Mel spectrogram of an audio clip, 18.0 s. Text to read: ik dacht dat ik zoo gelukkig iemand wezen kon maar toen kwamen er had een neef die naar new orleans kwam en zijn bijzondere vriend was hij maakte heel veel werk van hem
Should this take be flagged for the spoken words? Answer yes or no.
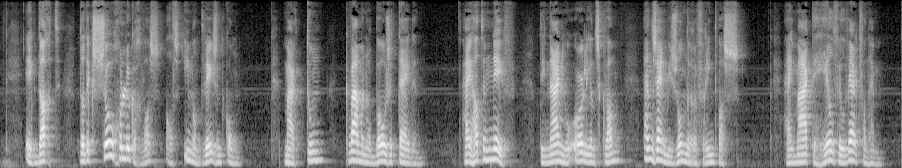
yes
